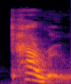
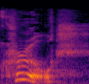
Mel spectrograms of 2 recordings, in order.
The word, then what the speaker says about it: Crew: Madame Pascal pronounced it as if it were Carew instead of Crew, but that might be merely a matter of pronunciation.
